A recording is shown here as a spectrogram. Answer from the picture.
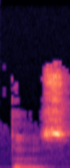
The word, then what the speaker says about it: booze: Interestingly, it was originally spelled B-O-U-S-E, and sometimes B-O-W-Z-E, but still pronounced booze.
